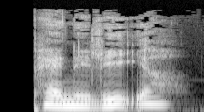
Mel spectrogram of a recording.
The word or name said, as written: panelere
